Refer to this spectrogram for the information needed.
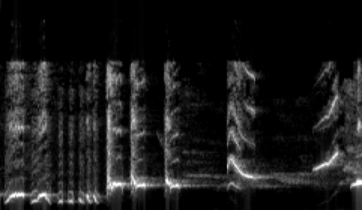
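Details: Master song for training trocok garuda: a songbird gives quick looping whistled phrases and rapid chips, then sustained high sweeping whistles with short pauses between.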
